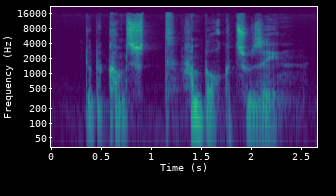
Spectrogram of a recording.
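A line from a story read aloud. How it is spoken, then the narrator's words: Quiet speech. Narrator (German): hatte er leise gesagt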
